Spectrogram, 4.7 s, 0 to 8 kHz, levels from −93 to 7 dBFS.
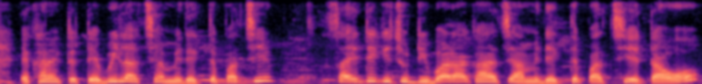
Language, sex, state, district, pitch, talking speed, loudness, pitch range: Bengali, female, Assam, Hailakandi, 255 Hz, 190 wpm, -14 LUFS, 230-270 Hz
